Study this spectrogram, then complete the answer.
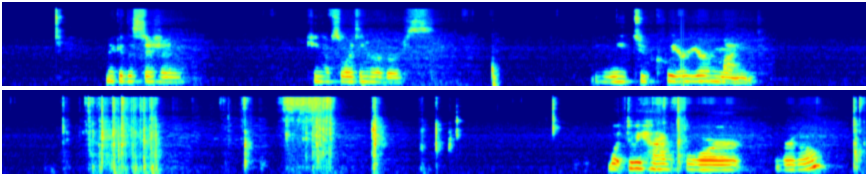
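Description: A young woman speaks calmly and closely into a microphone, in short phrases.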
